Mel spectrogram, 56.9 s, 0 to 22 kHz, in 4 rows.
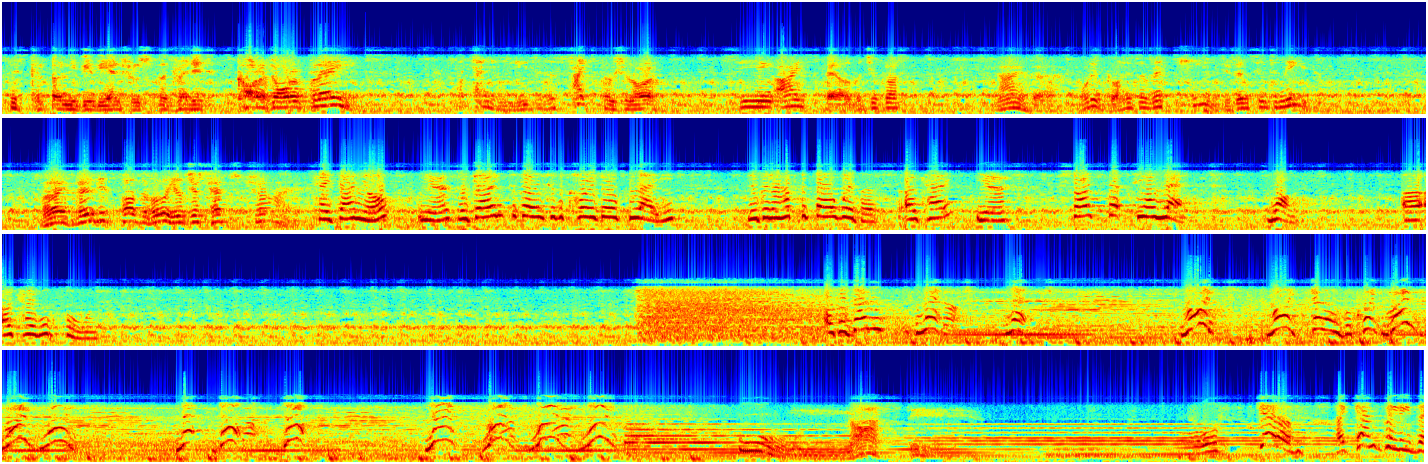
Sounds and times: Music: 36.5s - 56.9s.

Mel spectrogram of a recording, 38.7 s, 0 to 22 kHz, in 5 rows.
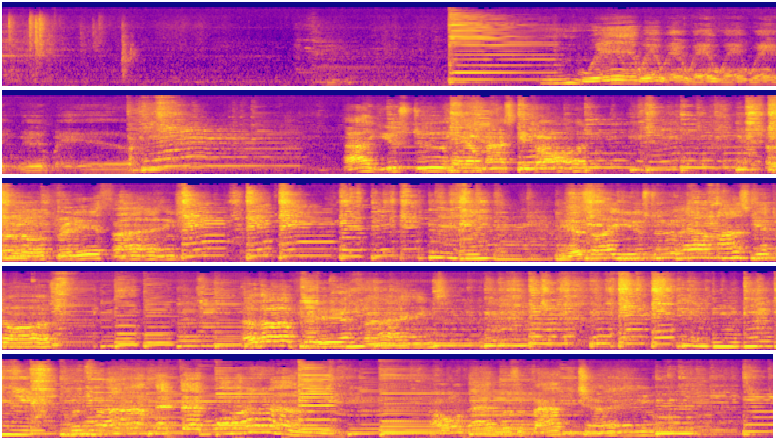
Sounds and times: Strum: 2.9s - 38.6s.

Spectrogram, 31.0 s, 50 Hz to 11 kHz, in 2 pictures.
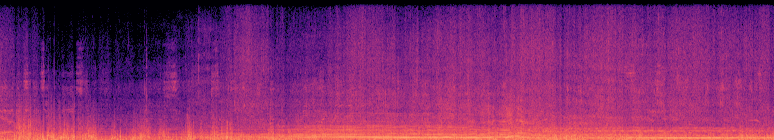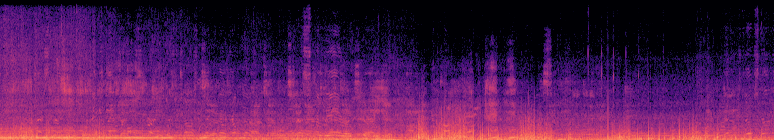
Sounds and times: Speech: 0.0s - 2.2s, 9.8s - 10.6s, 12.3s - 27.6s, 29.3s - 30.9s
Motorboat, speedboat: 0.0s - 30.9s
Race car, auto racing: 0.0s - 30.9s.

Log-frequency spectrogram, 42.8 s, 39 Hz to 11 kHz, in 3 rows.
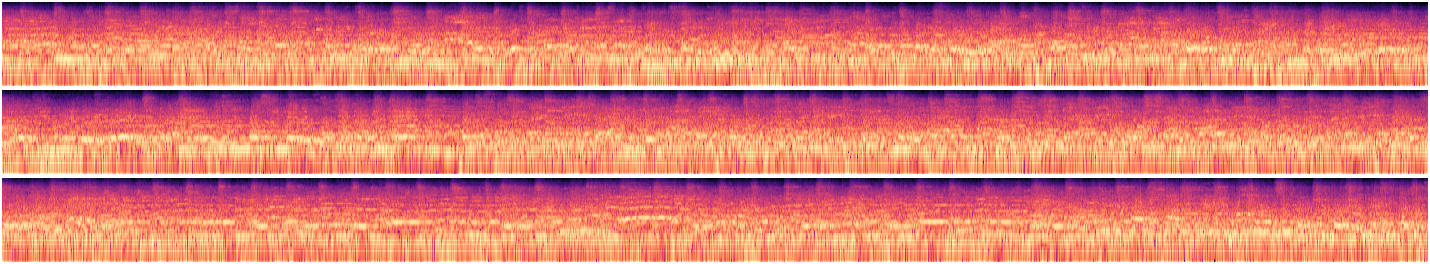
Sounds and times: Music: 0.0s - 42.7s.

